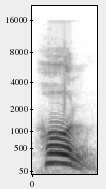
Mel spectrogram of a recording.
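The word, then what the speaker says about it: whole: এখানে একটা জিনিস খেয়াল করো, WH এর পরে যদি ও থাকে, WH এর পরে ও থাকলে ওই ক্ষেত্রে H এর উচ্চারণ হবে, W সাইলেন্ট থাকবে, তাহলে হয় এখানে এখানে ওল না হয়ে হবে হোল।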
